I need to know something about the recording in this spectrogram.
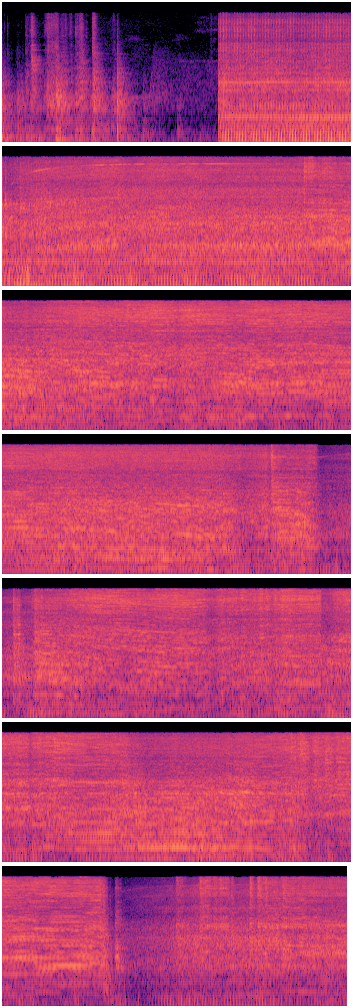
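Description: Angle grinder with a cutting disc slicing through old galvanised corrugated roofing iron. A few light knocks come first, then the grinder starts abruptly about three seconds in and cuts steadily, its pitch wavering as the disc bites. It pauses briefly about halfway and again near the end.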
